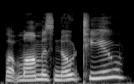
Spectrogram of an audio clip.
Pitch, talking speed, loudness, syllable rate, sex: 240 Hz, 225 wpm, -16 LUFS, 4.8 syllables/s, female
